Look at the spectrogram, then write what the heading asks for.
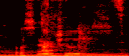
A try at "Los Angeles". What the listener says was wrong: You're saying it like a lease, like a 1-year lease. Los Angeles.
